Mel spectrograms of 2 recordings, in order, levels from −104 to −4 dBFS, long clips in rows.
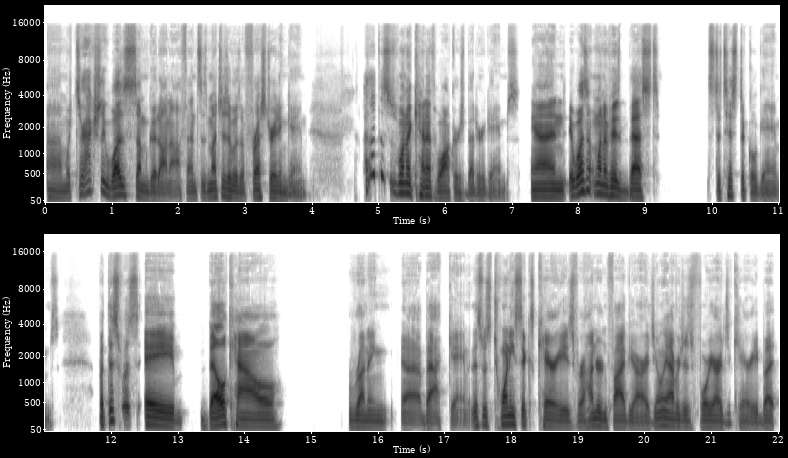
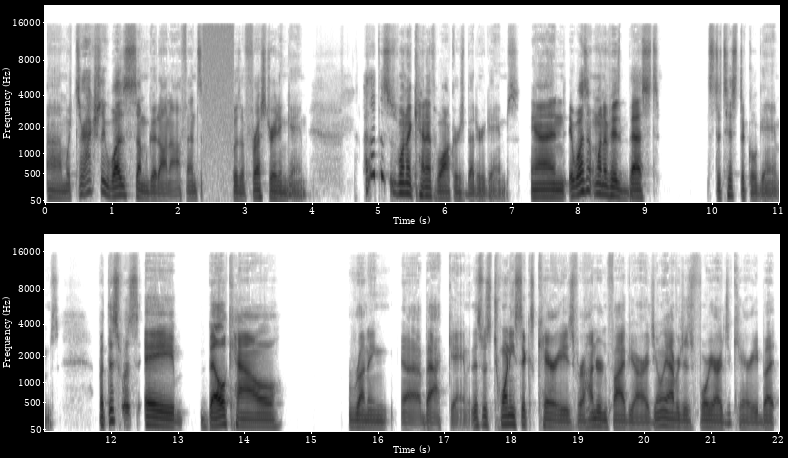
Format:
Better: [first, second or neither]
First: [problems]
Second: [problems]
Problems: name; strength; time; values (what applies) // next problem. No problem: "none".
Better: first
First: none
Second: audio cutting out; filled with static; at 2.5 s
